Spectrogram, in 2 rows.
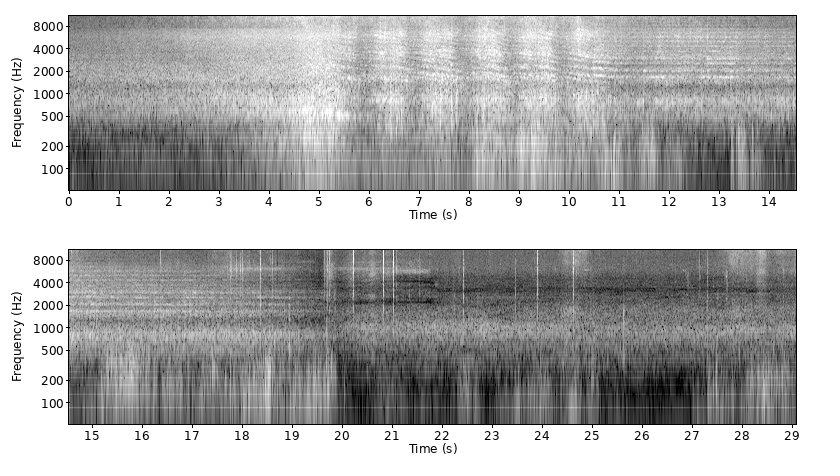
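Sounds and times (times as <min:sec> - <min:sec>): rhythmic pulses of passing coaches: 0:00.0 - 0:19.2
passenger train passing at speed: 0:00.0 - 0:19.9.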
